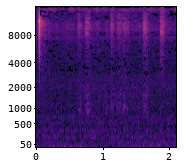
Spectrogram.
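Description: Marker pen writing on paper: faint scratchy strokes, with a light tap as the tip meets the paper at the start.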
